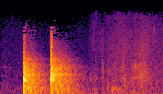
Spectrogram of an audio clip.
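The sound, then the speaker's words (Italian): Servants knock on a door: two sharp, loud raps in quick succession, each ringing briefly before fading into quiet. “I servi bussavano, niente.”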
